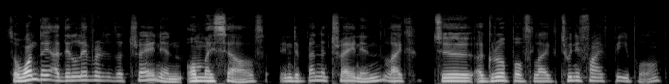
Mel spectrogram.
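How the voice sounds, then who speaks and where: Higher-voiced Moroccan man, slightly creaky. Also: moderate pace, mellow, no room sound, clean studio sound. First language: Moroccan Arabic. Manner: earnest, frequent "like" and "you know". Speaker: interview guest, performance coach. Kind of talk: casual personal storytelling in an interview.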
